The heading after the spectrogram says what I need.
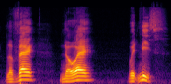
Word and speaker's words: Levenoewitness: So I was like, Leve. If they asked, that's how I pronounced it. Leve Noe Witness.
